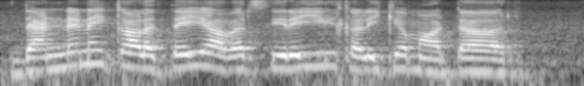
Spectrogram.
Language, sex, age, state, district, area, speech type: Tamil, female, 30-45, Tamil Nadu, Dharmapuri, rural, read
